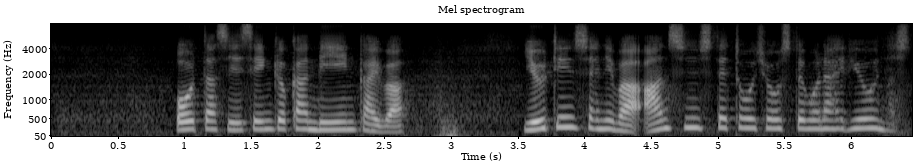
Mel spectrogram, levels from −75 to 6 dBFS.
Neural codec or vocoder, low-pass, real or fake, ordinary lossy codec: codec, 16 kHz, 0.3 kbps, FocalCodec; none; fake; none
